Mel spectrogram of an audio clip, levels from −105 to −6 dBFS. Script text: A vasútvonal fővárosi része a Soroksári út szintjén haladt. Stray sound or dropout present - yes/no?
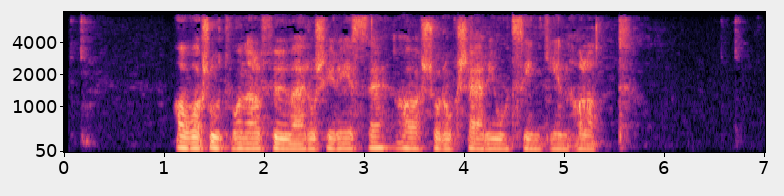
no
